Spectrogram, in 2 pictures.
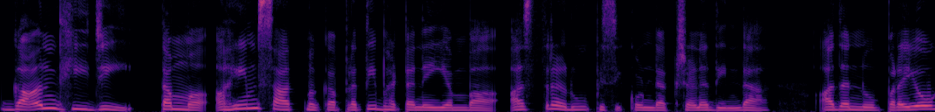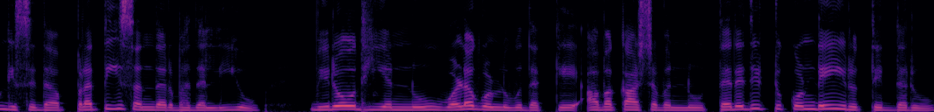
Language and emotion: Kannada, neutral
